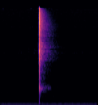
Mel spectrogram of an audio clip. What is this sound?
Light switch turning on on interior wall.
